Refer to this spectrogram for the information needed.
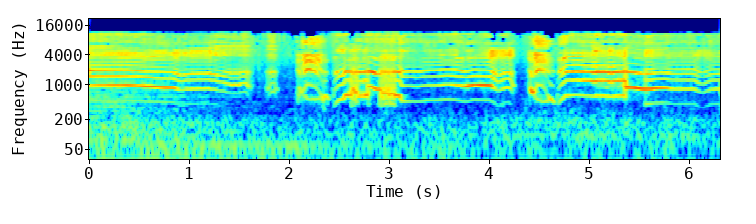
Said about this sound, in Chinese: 卢宝说不出话，大哭起来。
